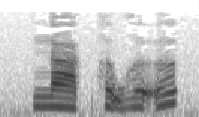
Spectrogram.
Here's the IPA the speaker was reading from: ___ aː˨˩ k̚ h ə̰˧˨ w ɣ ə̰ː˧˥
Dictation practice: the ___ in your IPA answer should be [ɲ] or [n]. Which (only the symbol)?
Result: n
